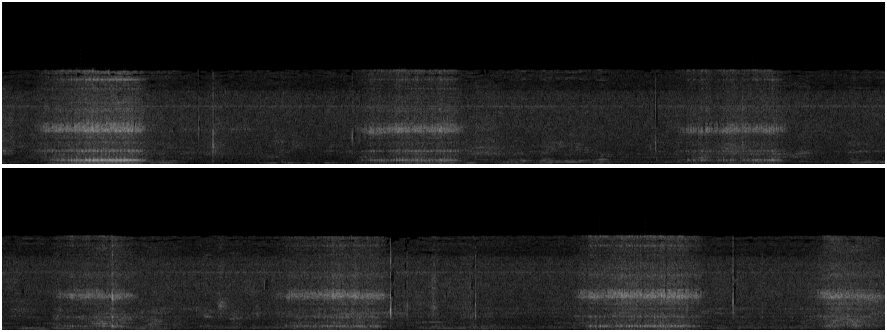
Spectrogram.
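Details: Adult man snoring in sleep: loud, rattling snores about every three seconds, with quieter breathing between them; typical heavy snoring.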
